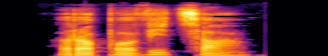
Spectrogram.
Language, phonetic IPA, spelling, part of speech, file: Polish, [ˌrɔpɔˈvʲit͡sa], ropowica, noun, Pl-ropowica.ogg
